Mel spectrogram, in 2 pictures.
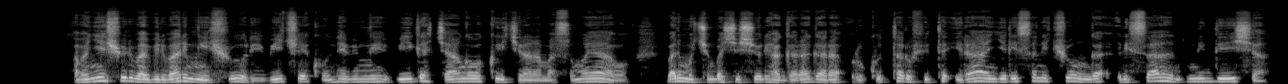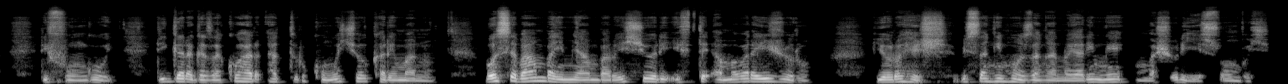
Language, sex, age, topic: Kinyarwanda, male, 18-24, education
